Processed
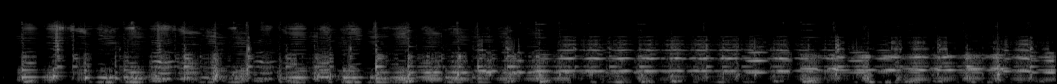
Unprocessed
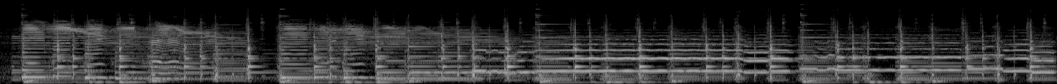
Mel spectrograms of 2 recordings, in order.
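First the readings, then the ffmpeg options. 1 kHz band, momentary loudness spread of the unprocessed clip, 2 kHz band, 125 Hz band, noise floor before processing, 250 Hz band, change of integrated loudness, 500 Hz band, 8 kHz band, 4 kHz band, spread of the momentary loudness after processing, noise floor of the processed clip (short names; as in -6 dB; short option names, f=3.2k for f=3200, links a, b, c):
-11.0 dB, 6 LU, -14.0 dB, -9.5 dB, -38 dBFS, -8.5 dB, -11.5 dB, -10.0 dB, -13.5 dB, -16.0 dB, 4 LU, -53 dBFS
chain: -filter_complex "[0:a]afwtdn=0.0355,aemphasis=mode=production:type=50kf,bandreject=f=247.9:t=h:w=4,bandreject=f=495.8:t=h:w=4,bandreject=f=743.7:t=h:w=4,adynamicequalizer=threshold=0.00891:dfrequency=3000:dqfactor=0.83:tfrequency=3000:tqfactor=0.83:attack=5:release=100:ratio=0.375:range=3:mode=cutabove:tftype=bell,acontrast=28,alimiter=limit=-16dB:level=0:latency=1:release=167,acompressor=threshold=-28dB:ratio=20,crystalizer=i=1:c=0,tremolo=f=3.7:d=0.92,acrusher=bits=9:mix=0:aa=0.000001,asplit=2[a][b];[b]aecho=0:1:1019:0.422[c];[a][c]amix=inputs=2:normalize=0,volume=-3dB" -ar 16000 -c:a g722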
